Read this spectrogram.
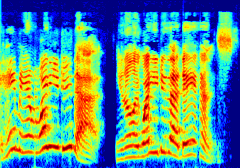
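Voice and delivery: high-pitched imitation of a baffled bouncer; voiced bouncer, pitched high in disbelief; puzzled bouncer. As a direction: mimic someone asking, voice lifted way up. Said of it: "one of the bouncers was like".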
